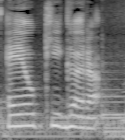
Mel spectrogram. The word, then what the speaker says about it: Aokigahara: So Aokigahara, I think I'm pronouncing right now.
